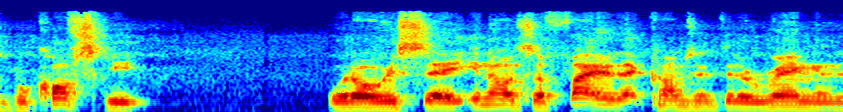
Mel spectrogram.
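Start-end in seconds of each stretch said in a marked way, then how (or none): 0.0-0.7 Bukowski with a V, boo-KOFF-skee; wife's pronunciation. Retold or imitated. Podcaster copying his wife's way, Bukowski as boo-KOV-skee. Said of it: "or as my wife says".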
